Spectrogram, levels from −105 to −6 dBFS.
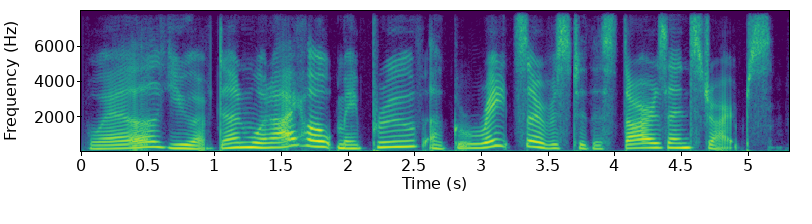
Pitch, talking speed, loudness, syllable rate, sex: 255 Hz, 190 wpm, -18 LUFS, 4.2 syllables/s, female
